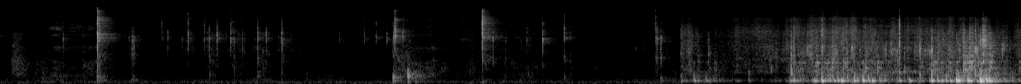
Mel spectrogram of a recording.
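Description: A small hand roller pressed around a freshly glued rubber wrist seal, giving scattered light clicks and scratches. About seven seconds in, a louder steady rubbing rustle takes over as the seal is worked in talcum powder.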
